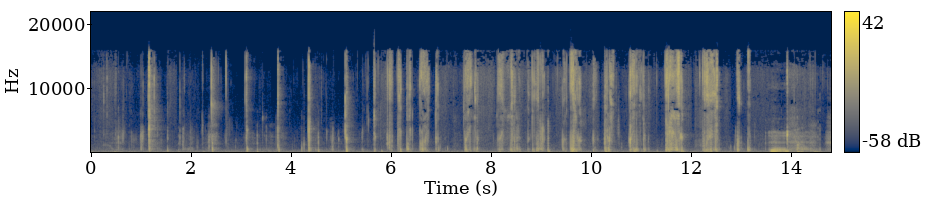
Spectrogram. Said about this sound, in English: Does the sound of me sucking you make you instantly hard?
